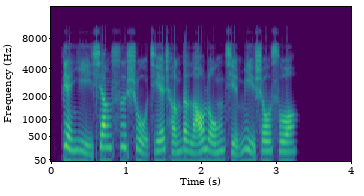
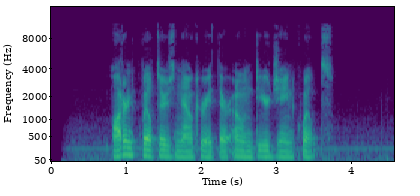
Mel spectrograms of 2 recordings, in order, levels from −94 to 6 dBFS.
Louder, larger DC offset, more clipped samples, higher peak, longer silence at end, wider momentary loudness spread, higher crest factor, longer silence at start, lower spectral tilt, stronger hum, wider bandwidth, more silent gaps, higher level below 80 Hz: first, -25 LUFS vs -31 LUFS; first, 0.4% vs under 0.1%; neither; first, -4 dBFS vs -12 dBFS; first, 0.65 s vs 0.1 s; about the same, 8 LU vs 7 LU; about the same, 22 dB vs 20 dB; second, 0.05 s vs 0.8 s; second, -3.5 dB/octave vs -6.5 dB/octave; neither; about the same, 11 kHz vs 11 kHz; neither; second, -60 dBFS vs -50 dBFS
